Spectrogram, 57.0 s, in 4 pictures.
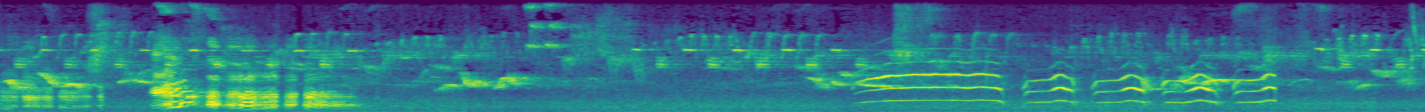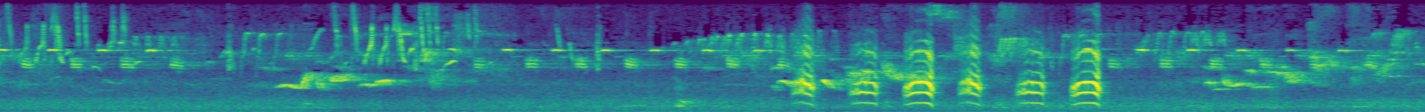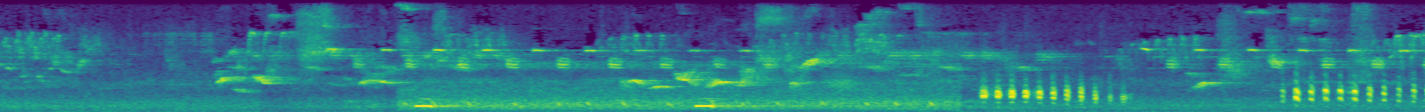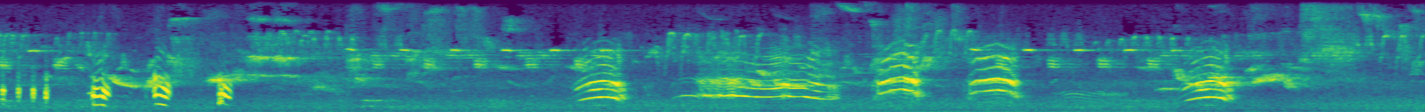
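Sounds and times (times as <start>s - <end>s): loud rising bird calls: 0.0s - 3.8s, 8.5s - 12.8s, 32.4s - 40.0s, 41.3s - 45.2s
high-pitched bird chirping: 38.2s - 39.9s, 41.3s - 45.1s.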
